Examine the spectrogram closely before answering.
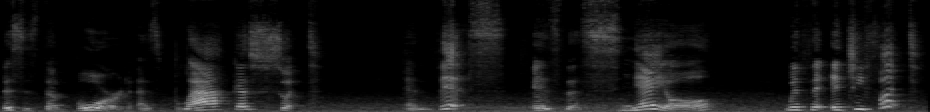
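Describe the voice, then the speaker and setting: A woman's voice: mid-range voice, sing-song, drawn-out words, fairly bright tone. A woman teacher reading a picture book aloud to children in a sing-song, dramatic way. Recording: distant mic, faint background noise.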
